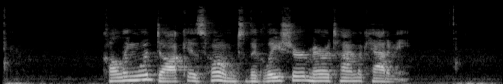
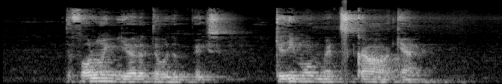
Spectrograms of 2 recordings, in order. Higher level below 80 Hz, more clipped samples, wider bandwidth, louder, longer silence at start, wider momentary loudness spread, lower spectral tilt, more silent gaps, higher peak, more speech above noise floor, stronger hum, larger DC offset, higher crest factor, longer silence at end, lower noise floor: first, -44 dBFS vs -58 dBFS; neither; about the same, 14.5 kHz vs 15.5 kHz; second, -20 LUFS vs -14 LUFS; second, 0.05 s vs 0.65 s; second, 6 LU vs 13 LU; first, -6.5 dB/octave vs -3 dB/octave; neither; second, -6 dBFS vs 0 dBFS; second, 33 dB vs 37 dB; neither; neither; about the same, 16 dB vs 18 dB; second, 0.15 s vs 0.55 s; about the same, -52 dBFS vs -52 dBFS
